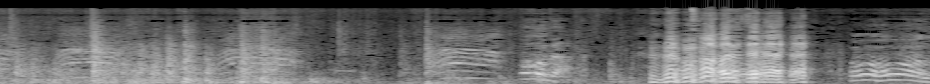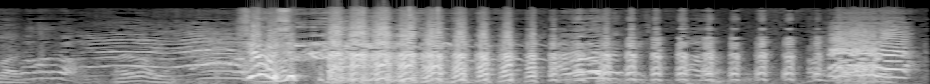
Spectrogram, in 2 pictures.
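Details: A goat in a funny, mischievous clip gives several wavering, quavering bleats amid loud human speech and laughter, with a few sharp knocks in a small indoor room.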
